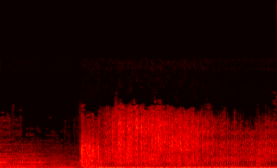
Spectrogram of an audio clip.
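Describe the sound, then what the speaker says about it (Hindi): The Soviet Union's largest bomb explodes in a sudden, massive blast that jumps from a low rumble to a loud, sustained roar spanning the whole range and rolling on without fading. "सोवियत यूनियन ने इंसान के बनाए अब तक के सबसे बड़े बम में विस्फोट किया था।"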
